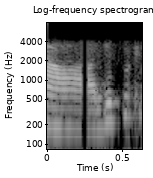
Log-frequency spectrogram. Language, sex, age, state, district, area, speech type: Kannada, female, 30-45, Karnataka, Dakshina Kannada, rural, conversation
